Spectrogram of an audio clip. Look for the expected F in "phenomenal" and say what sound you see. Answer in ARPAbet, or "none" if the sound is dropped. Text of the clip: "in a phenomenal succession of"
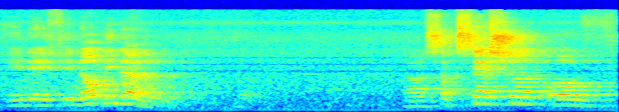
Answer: F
